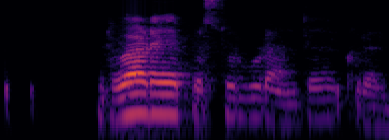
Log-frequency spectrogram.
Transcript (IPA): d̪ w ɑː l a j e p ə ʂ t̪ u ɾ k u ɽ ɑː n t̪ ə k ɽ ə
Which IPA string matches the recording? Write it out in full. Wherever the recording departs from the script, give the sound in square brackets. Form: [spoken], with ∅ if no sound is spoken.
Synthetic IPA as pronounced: d̪ w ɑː [ɽ] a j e p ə [s] t̪ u ɾ [ɡ] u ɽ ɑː n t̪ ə k ɽ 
